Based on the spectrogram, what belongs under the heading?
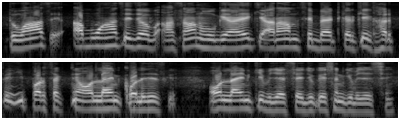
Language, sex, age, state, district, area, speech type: Urdu, male, 18-30, Bihar, Darbhanga, rural, spontaneous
